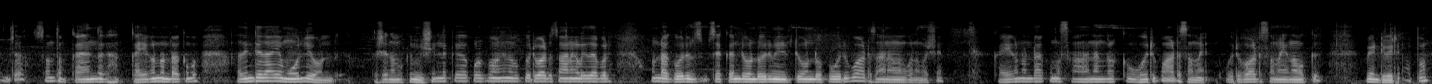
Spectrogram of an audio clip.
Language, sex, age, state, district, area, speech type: Malayalam, male, 30-45, Kerala, Thiruvananthapuram, rural, spontaneous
